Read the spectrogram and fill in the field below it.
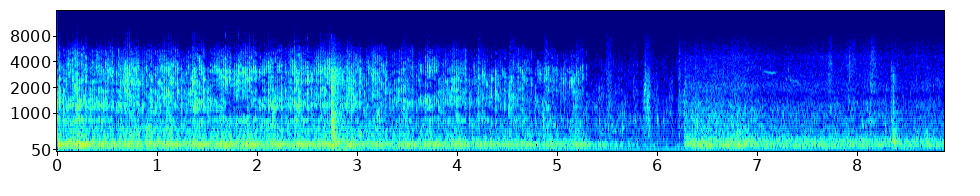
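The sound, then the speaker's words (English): A helicopter coming in to refuel: its steady, rushing engine roar fills the scene, loud and continuous with wind noise, briefly dipping for a moment before surging back at full strength. “The copter's coming in to refuel.”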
